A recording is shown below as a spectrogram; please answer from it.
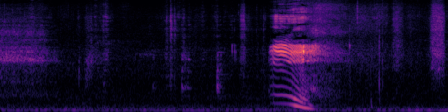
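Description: Faint clicks and handling noise as the oil dipstick on a log splitter's Briggs & Stratton engine is screwed back in. Near the end comes a man's short groan that falls steeply in pitch.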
